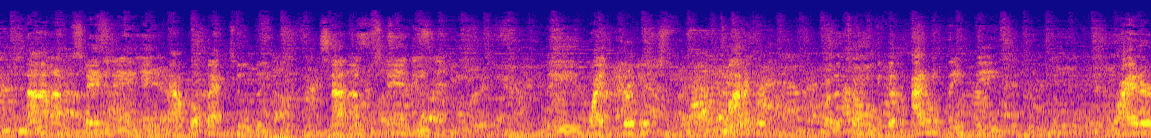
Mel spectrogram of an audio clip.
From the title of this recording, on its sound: Live from Ale Mary’s in Royal Oak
